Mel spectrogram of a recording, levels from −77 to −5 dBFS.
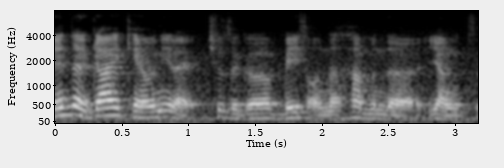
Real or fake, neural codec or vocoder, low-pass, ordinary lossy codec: real; none; none; none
